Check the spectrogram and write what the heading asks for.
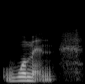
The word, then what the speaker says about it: woman: Even though the uh the singular and the plural form of women and woman have the same spelling at the beginning, w the pronunciations are different. Woman women. So watch out for that when you say this pretty woman.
